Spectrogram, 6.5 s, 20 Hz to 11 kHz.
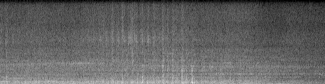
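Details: Meitetsu 6000+6800 series train (6030F+6812F), a local service bound for Higashi-Okazaki, pulling away from Yobitsugi station with many repeating thumps from flat spots on its wheels.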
